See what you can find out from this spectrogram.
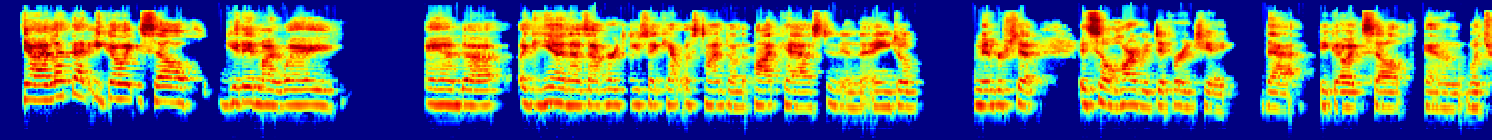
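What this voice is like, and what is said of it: Teary, emotional voice. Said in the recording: “getting a little teary-eyed here”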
